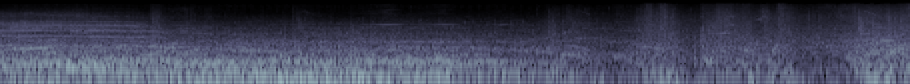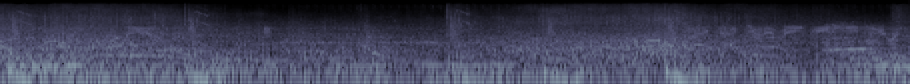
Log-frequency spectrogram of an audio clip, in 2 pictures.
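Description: Heavy blows and crashes thud and smash again and again.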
